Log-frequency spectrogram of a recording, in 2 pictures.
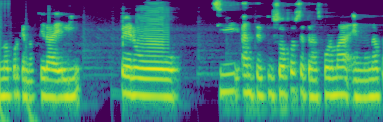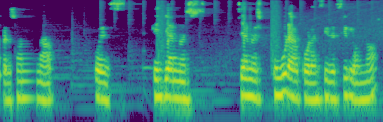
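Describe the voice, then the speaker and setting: Mexican girl chatting games, sweary n opinionated, kinda husky, faint music behind. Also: low-pitched, warm tone, highs cut off. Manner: slangy, profane, opinionated. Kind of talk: casual chat about a video game.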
